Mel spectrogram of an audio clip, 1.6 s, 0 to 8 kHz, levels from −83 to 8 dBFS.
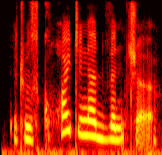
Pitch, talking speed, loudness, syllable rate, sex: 240 Hz, 185 wpm, -16 LUFS, 6.3 syllables/s, female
